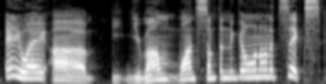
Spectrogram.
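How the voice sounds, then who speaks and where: A man co-hosting a casual podcast, recapping a film in an animated, exasperated way. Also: high-pitched, moderate pace, clear, resonant tone, dry recording, clean studio sound. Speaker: podcast co-host.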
